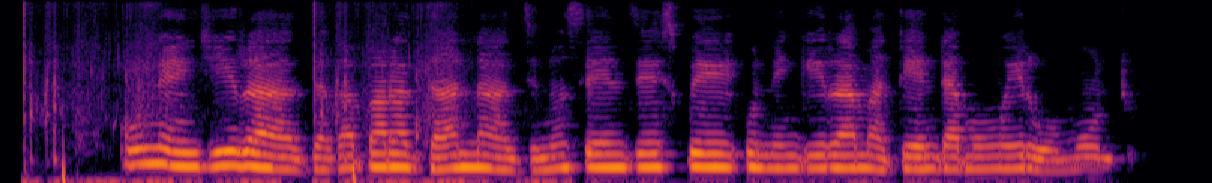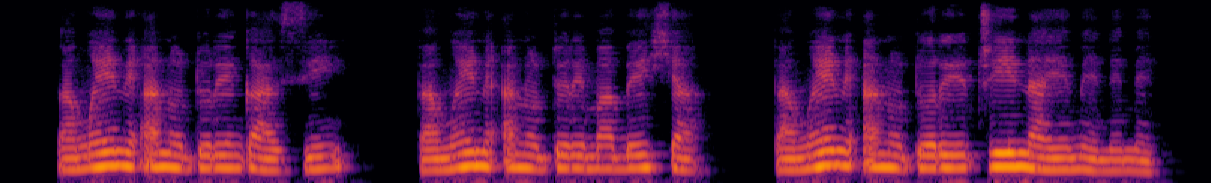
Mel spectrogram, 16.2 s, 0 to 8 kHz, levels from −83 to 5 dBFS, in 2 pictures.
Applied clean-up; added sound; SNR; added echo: none; Water / Splash, splatter; 15 dB; reverberation time 0.2 s.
